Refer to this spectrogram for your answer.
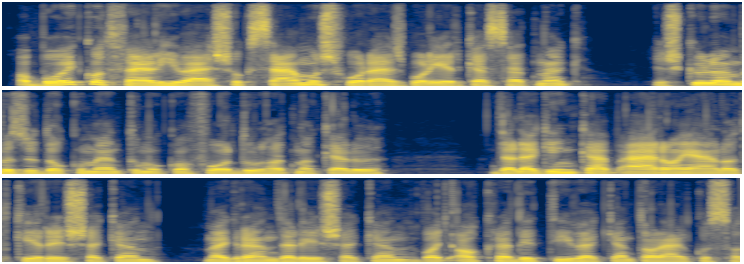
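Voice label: Hungarian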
